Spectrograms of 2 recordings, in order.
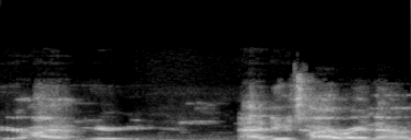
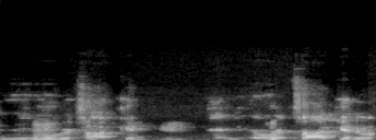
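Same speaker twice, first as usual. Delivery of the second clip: usual speaking voice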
